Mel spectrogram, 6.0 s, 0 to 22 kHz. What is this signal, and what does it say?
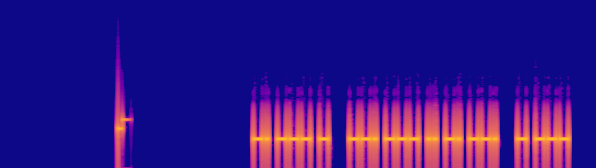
Morse code, heard as a keyed tone, about 40 wpm, 700 Hz. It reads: NOT GOING TO
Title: Sets of 3 Words 40wpm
